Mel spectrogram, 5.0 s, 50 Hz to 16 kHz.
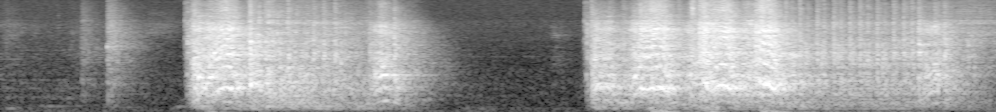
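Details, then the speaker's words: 1985 Harley FXRS Evo V-twin with untouched carb, on reserve, choke on, in neutral: two short, laboured starter bursts and it never fires; battery is dead and the battery cable is old and worn. "battery's dead [Music] shhh this battery cable is getting pretty worn out this is old"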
